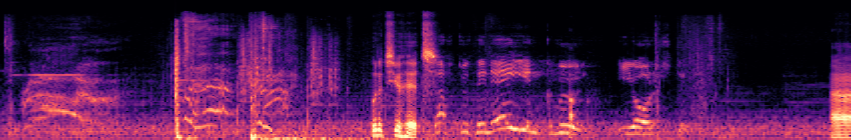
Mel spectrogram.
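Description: Swords clash and strike in a battle.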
